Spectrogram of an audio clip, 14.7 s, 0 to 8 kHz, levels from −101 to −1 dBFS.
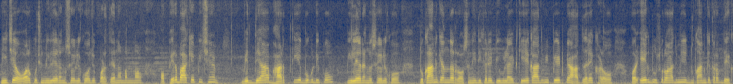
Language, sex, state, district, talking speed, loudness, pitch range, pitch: Hindi, male, Uttar Pradesh, Budaun, 210 wpm, -21 LUFS, 170-205 Hz, 180 Hz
